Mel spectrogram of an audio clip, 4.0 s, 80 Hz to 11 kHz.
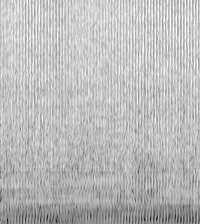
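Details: Rebuilt Praga B2 aero engine, last run 1 September 1939, first run on homemade test rig bolted to a Vauxhall: loud, rapid, fairly even firing beat with harsh rattly edge, running on one magneto; the other doesn't work and needs rewinding.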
